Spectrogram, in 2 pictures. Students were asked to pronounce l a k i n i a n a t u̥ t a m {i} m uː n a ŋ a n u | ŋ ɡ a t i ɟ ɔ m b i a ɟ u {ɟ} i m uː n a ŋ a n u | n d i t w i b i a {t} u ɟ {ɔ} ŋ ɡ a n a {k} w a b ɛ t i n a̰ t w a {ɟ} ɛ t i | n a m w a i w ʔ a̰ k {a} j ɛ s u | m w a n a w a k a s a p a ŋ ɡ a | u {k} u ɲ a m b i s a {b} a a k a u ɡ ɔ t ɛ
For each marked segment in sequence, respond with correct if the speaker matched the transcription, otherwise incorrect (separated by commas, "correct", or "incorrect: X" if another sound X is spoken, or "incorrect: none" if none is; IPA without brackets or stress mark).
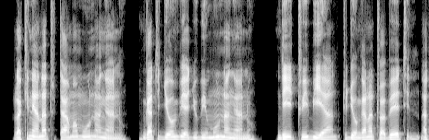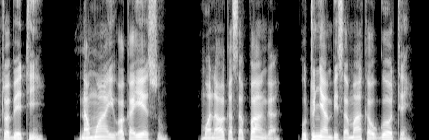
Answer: incorrect: a, incorrect: b, correct, correct, incorrect: t, incorrect: b, correct, incorrect: t, incorrect: m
